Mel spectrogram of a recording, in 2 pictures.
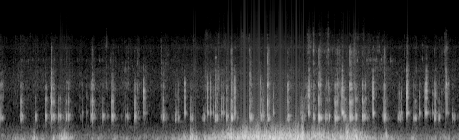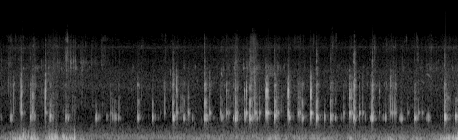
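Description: Water buffalo grazing: a rapid, uneven run of crisp tearing and crunching clicks as it crops and chews grass. A low rumble swells for a few seconds in the middle.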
